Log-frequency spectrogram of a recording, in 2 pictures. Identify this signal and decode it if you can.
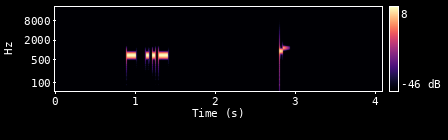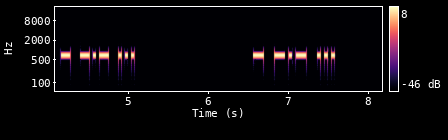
Morse code, heard as a keyed tone, about 27 wpm, 700 Hz. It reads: TU TKS TKS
